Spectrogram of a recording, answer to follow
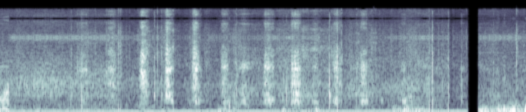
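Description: A run of irregular light clicks and knocks with no steady rhythm, cutting to silence for a moment near the end.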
